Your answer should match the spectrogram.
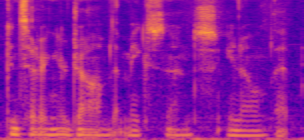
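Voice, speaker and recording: A soft-spoken man playing a mild, curious alien doctor in an ASMR roleplay, hesitant and politely clinical, often dropping toward a whisper. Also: medium pitch, level tone, fairly quick, gravelly. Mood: mildly curious. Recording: lo-fi with faint background noise.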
